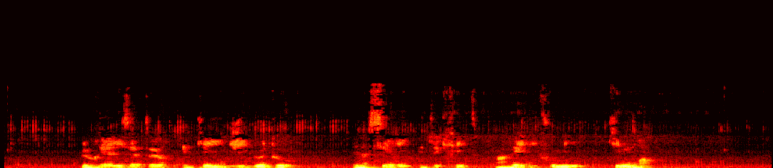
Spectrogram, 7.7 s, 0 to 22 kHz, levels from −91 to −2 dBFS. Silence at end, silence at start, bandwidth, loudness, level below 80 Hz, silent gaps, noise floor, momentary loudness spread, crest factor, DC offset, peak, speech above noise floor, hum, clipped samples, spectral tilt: 1.25 s; 0.8 s; 7.6 kHz; -20 LUFS; -50 dBFS; none; -57 dBFS; 11 LU; 16 dB; under 0.1%; -4 dBFS; 38 dB; none; under 0.1%; -8.5 dB/octave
